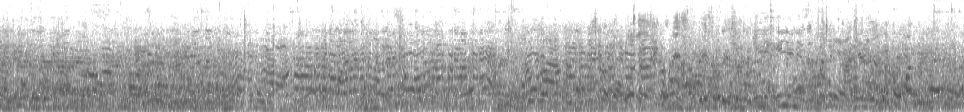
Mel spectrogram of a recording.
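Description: A crowd of people chatter all around.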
